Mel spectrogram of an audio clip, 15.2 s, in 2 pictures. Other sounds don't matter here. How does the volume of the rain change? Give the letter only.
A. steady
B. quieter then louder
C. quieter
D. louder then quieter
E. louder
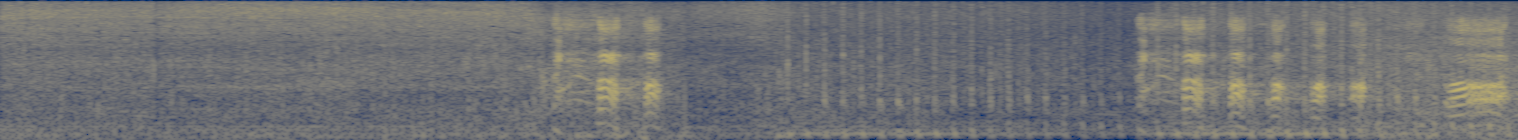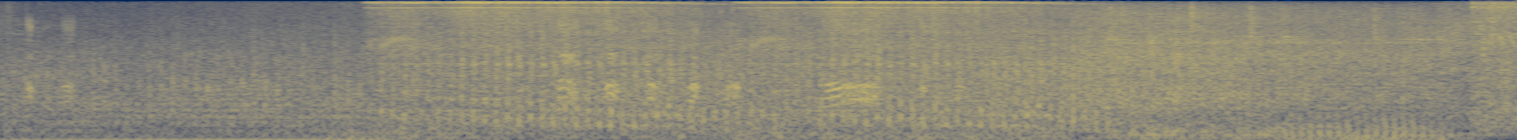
E.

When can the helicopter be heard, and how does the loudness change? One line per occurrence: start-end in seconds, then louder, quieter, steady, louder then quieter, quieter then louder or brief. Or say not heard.
0.0-15.1 louder.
